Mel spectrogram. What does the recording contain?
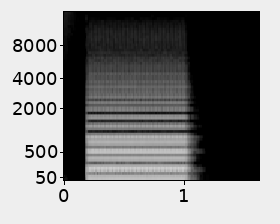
Synthesized version of drone blip sound from Oblivion (2013) movie.
Synth: U-HE Zebra
Processing: none
drone, communication, blip, oblivion, signal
